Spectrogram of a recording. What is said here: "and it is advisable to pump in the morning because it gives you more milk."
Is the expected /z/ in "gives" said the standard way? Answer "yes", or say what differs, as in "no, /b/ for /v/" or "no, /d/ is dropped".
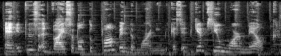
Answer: no, /s/ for /z/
